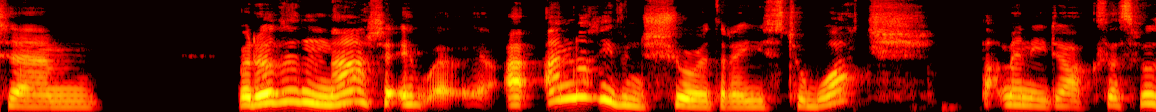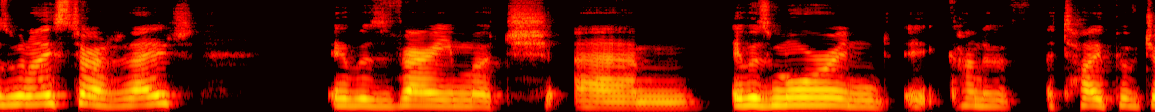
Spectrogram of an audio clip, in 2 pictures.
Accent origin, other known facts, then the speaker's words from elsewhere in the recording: France; moved away; I grew up in France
